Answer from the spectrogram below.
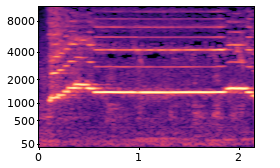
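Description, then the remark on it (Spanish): A knife grinder's whistle: a bright, reedy tone glides quickly upward, then holds one steady high note for about two seconds, loud and alone with no talking. “Y el más auténtico de todos.”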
